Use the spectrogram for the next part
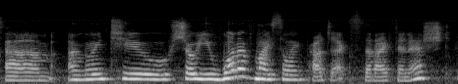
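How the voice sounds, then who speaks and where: A woman's voice: on the high side, unhurried, warm tone, far from the mic. An older woman chatting casually as she shows off her finished crafts, rambling a little and laughing often. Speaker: crafting vlogger. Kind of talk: casual show-and-tell chat.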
